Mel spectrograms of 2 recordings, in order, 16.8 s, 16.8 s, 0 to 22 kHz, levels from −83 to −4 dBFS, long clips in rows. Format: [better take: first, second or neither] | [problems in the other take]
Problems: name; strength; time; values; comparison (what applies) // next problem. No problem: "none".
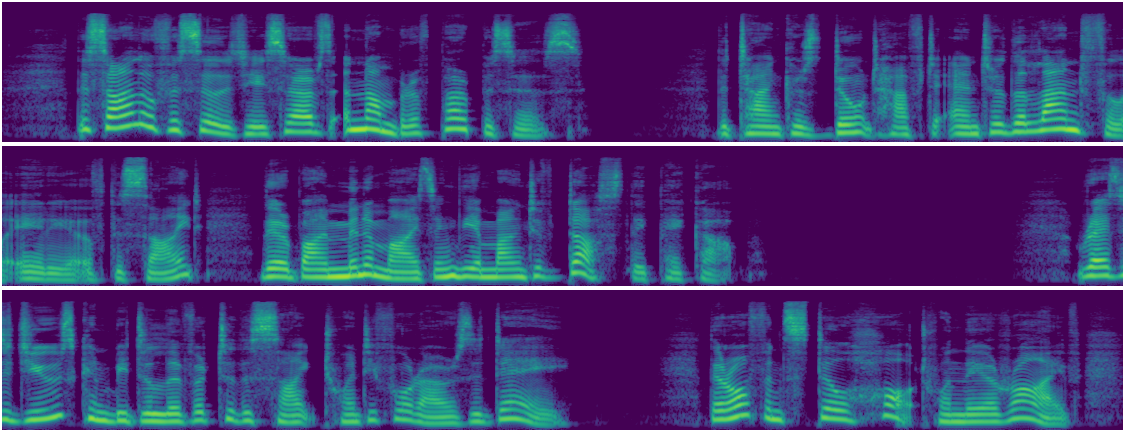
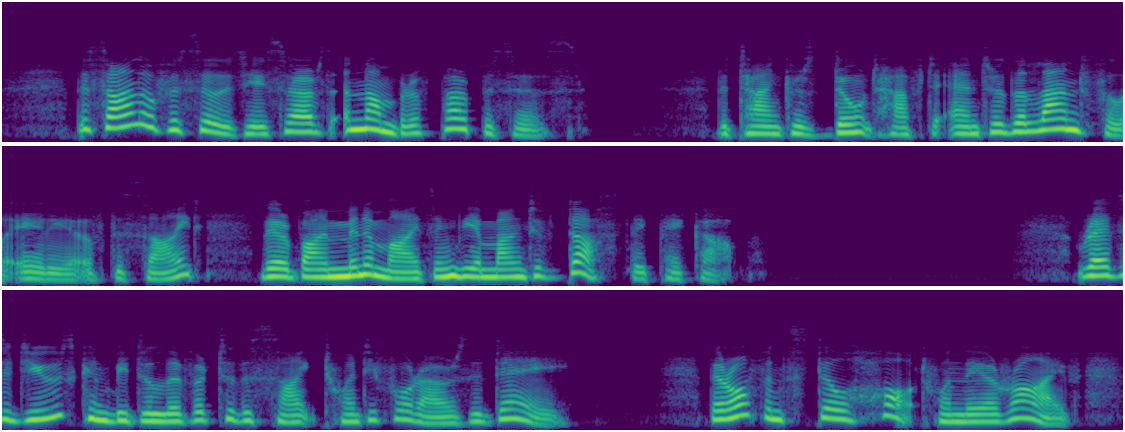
first | muffled; very; fading above 2.5 kHz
